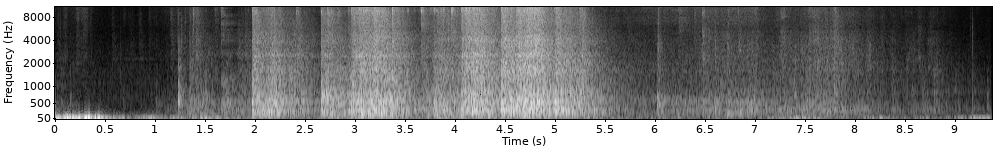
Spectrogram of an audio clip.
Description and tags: Large Metal Door Opening
Large metal door in theatre being opened
door, sound, metal, clang, sfx, unearthly, effect, impact, reverb, metallic, struck, design, opening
